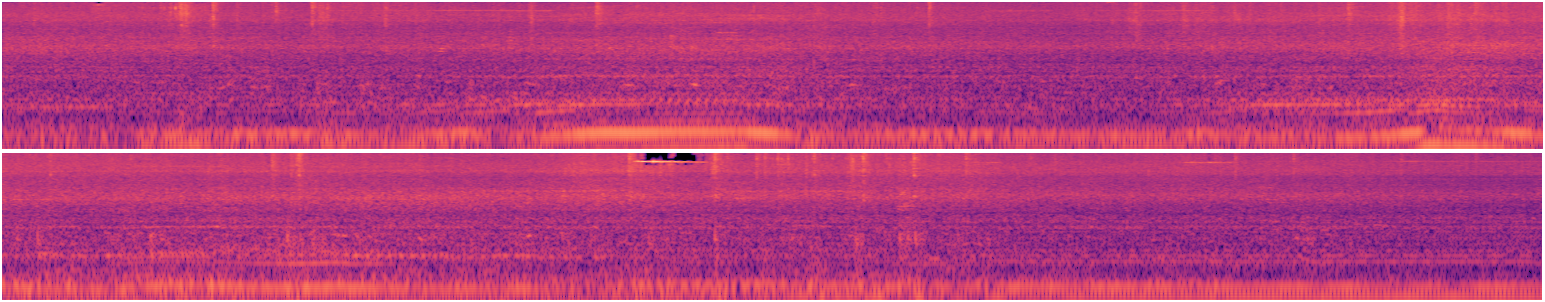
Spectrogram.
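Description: On board a London double-decker bus in motion: a steady low engine and road rumble that swells louder twice, about a quarter of the way in and again near the middle, as the bus pulls harder.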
